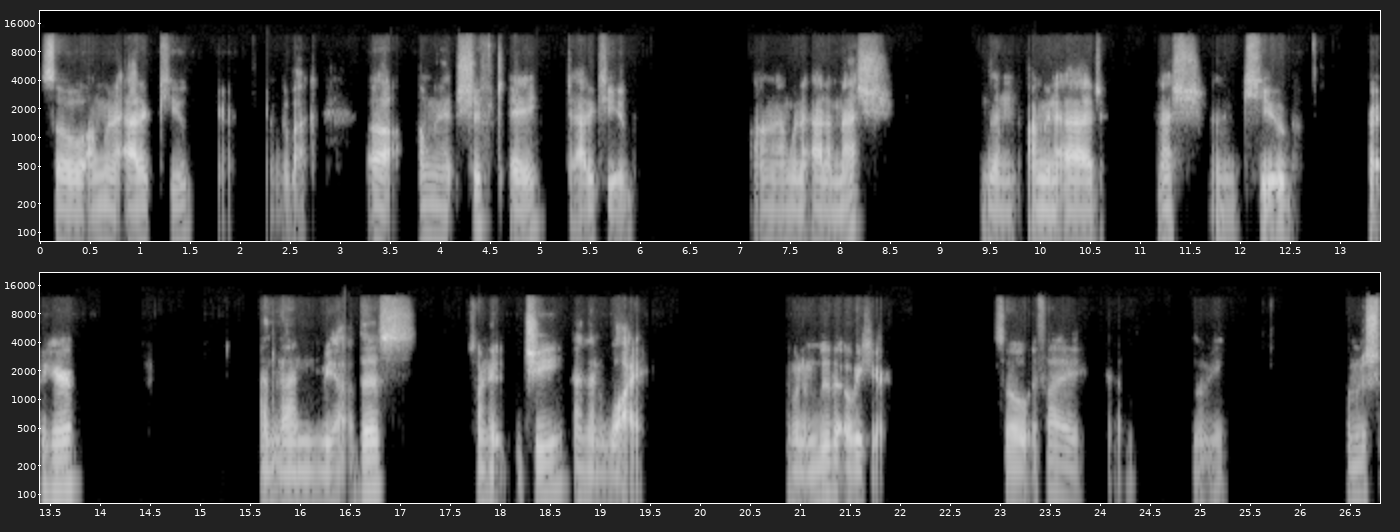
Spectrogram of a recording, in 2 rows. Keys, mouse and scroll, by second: 2.0 r, 2.4 r, 5.5 shift+a, 18.8 g.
